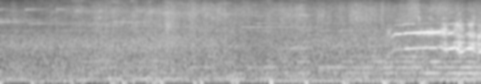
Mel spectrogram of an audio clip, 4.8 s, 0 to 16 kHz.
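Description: Horse in the video game Red Dead Redemption 2 gallops with a steady, close clip-clop of hooves throughout, then lets out a shrill neigh near the end, with faint wind behind.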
